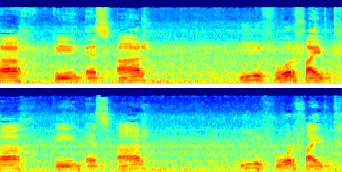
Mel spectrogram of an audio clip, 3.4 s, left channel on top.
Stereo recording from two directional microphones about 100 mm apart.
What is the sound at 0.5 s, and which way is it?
Speech, 15° left (ahead or behind).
